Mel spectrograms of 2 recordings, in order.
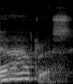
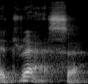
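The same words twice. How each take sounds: First: It is stressed the way the noun is. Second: It is stressed the way the verb is. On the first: The speaker calls it wrong. "you don't say address" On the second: The speaker calls it right. "you say address"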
